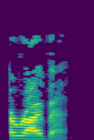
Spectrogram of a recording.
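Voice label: "arrive at", British English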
